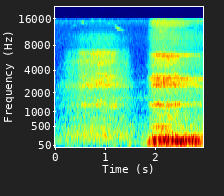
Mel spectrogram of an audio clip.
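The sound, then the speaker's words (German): Slow, deep breathing in and out during a calm relaxation exercise: two long airy breaths, the second noticeably louder and fuller, with no talking. “Und atme tief ein und aus.”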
